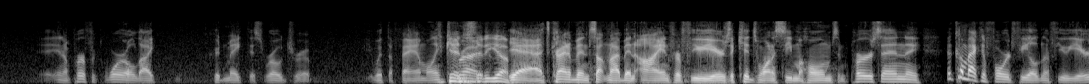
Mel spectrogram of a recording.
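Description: From 4.05 s, just after "road trip with the", automatic gain falling sets in and lasts to the end. The gain control judged the input too loud. It pulls the level down slowly. Speech and room noise sink together, not the speech alone.

At 4.7 s, shortly after the talker moves at around 4.5 s, automatic gain rising overlaps it until 6.96 s. The control judged the input too quiet and lifted its gain by about 7 dB over two seconds. Speech and background swell together.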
